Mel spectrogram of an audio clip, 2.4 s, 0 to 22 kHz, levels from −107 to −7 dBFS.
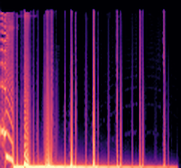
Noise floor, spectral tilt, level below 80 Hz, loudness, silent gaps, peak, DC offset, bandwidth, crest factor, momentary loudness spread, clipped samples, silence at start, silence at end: -33 dBFS; -7 dB/octave; -18 dBFS; -19 LUFS; none; -4 dBFS; under 0.1%; 15.5 kHz; 8 dB; 24 LU; under 0.1%; 0 s; 0 s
